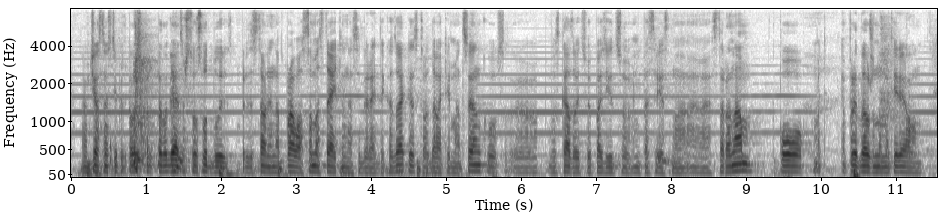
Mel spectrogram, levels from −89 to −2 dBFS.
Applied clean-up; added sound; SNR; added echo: none; Wind instrument, woodwind instrument; 16 dB; none.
